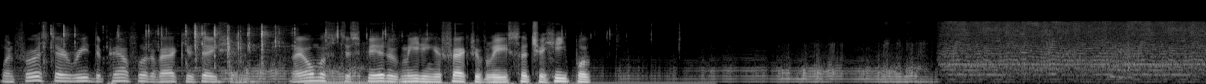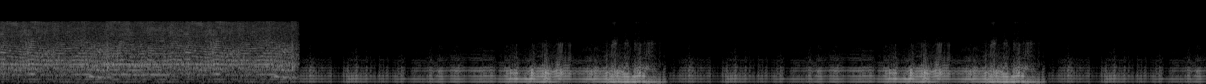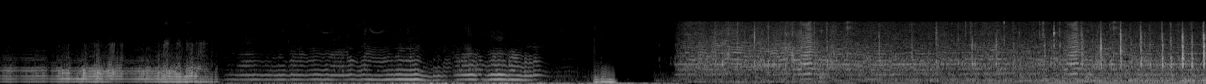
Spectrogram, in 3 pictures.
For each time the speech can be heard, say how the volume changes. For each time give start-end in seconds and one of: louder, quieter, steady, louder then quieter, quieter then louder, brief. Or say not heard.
0.0-5.9 louder.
